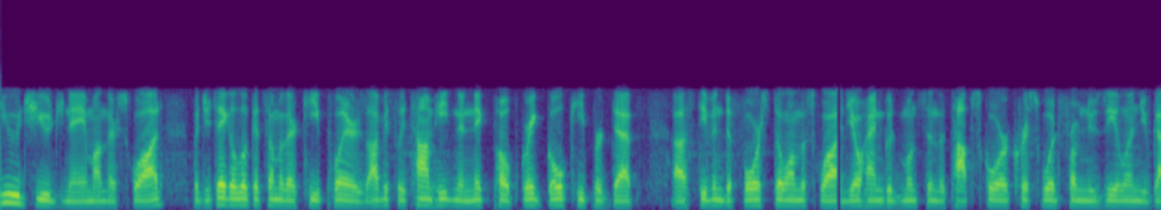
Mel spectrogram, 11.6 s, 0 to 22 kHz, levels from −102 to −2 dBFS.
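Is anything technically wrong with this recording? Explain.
Yes, there's a dropout in this telephone-band speech. At 8.36 s, right after "still on the", a 40 ms hole opens: packet loss filled with silence. The receiver substituted dead air for missing data, likely two lost 20 ms packets, so the audio cuts abruptly with hard edges.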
